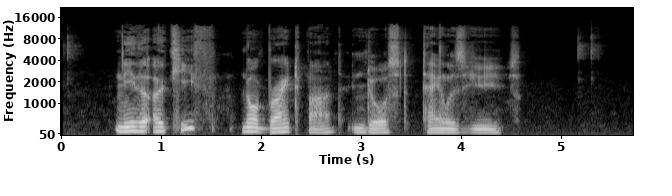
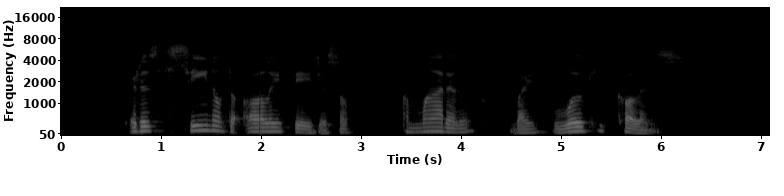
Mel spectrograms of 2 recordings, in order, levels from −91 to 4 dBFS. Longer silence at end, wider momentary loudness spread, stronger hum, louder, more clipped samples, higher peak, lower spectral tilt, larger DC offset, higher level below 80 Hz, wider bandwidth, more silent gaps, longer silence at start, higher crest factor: first, 1.15 s vs 0.85 s; about the same, 12 LU vs 10 LU; neither; first, -20 LUFS vs -60 LUFS; neither; first, -2 dBFS vs -42 dBFS; about the same, -6 dB/octave vs -6 dB/octave; neither; first, -52 dBFS vs under -90 dBFS; first, 13 kHz vs 7 kHz; second, none vs 2.99-3.14 s, 4.27-4.50 s, 4.88-4.92 s, 5.46-5.58 s; second, 0.55 s vs 0.7 s; about the same, 18 dB vs 20 dB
